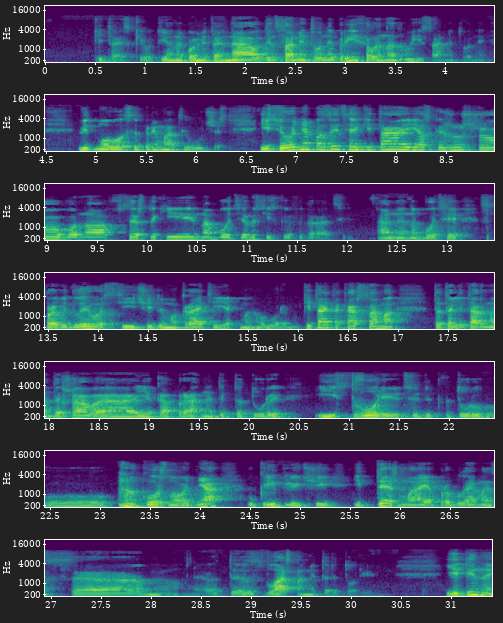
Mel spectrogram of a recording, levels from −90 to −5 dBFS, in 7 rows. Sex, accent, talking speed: male, native, 125 wpm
